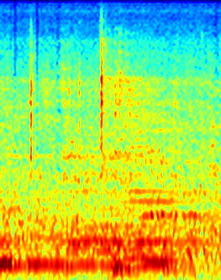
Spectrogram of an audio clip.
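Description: Quiet lull in live band music: a few faint low held notes that shift pitch twice, with a few small clicks.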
